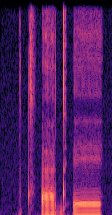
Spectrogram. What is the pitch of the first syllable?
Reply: low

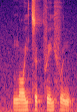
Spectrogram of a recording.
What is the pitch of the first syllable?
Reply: rising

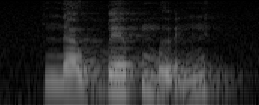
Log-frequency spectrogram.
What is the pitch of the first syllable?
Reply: rising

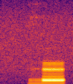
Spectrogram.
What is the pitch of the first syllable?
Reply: high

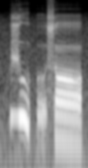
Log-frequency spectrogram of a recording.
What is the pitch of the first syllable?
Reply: falling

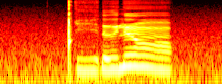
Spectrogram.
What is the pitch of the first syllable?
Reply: low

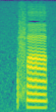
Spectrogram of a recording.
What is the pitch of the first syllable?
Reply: high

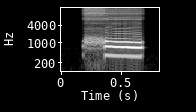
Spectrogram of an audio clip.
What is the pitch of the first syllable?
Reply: high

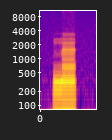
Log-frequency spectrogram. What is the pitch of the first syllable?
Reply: high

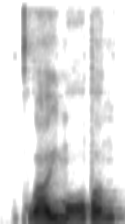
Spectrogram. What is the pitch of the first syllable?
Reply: rising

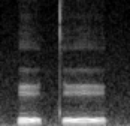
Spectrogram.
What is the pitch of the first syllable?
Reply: falling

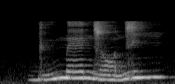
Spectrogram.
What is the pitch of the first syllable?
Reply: rising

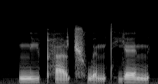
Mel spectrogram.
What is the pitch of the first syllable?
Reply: high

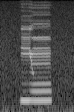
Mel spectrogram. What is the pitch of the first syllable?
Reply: high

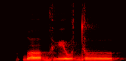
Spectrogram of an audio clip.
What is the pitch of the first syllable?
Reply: low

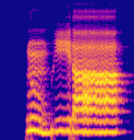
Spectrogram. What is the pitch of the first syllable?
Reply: falling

